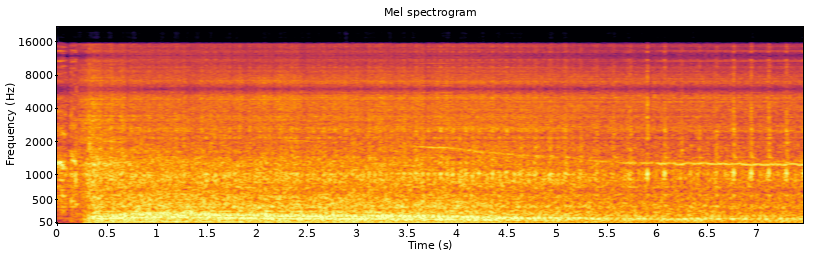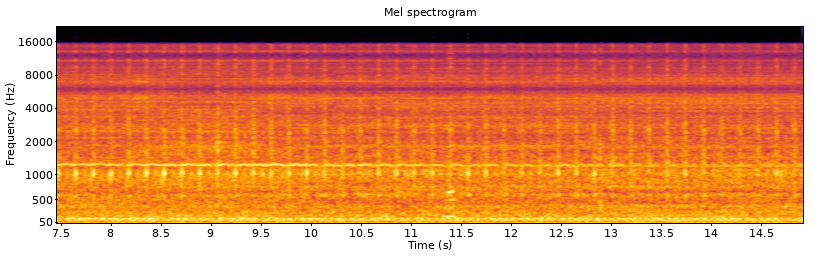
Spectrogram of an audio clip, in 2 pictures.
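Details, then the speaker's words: 2000 Jeep Grand Cherokee after replacing driver-side lash adjusters/lifters: cranks, catches and idles with a quick, even top-end tick still present; owner suspects a rocker arm is off but thinks it's not loud enough; cause unknown. "that tick is still there. I might have to pull it off again. See if one of the rocker arms is off. But it's not as noisy enough to be a rocker arm."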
